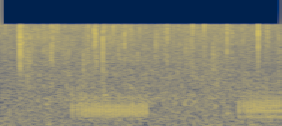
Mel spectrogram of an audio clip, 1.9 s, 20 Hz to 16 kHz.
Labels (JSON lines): {"label": "biophony, croak", "recorder": "SoundTrap 500"}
